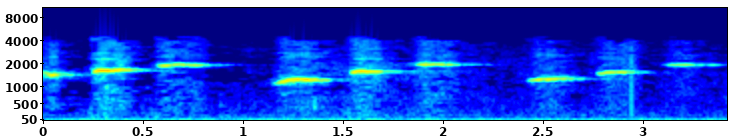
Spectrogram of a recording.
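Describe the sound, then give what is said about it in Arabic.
A whistled signal: three short phrases, each of three clear notes stepping upward in pitch, repeated with brief pauses between them, loud and alone with no talk. “عندما يخلو الشاطئ ويصلح الجو لعقد مؤتمر جديد أطلق صفارة هكذا.”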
